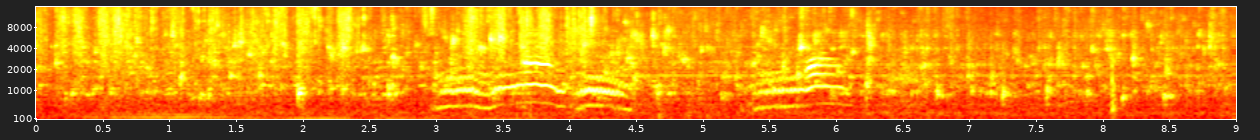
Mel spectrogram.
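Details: Alie, a pet cat meowing like crazy while playing with a toy, utters a run of short arched meows in two bursts around the middle, some stacked and strained, over soft indoor background rustle.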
